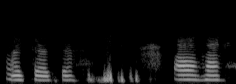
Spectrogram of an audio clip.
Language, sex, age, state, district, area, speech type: Odia, female, 18-30, Odisha, Nayagarh, rural, conversation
